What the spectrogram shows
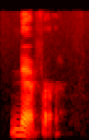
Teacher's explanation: we're going to say it emphasizing the first syllable like this never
